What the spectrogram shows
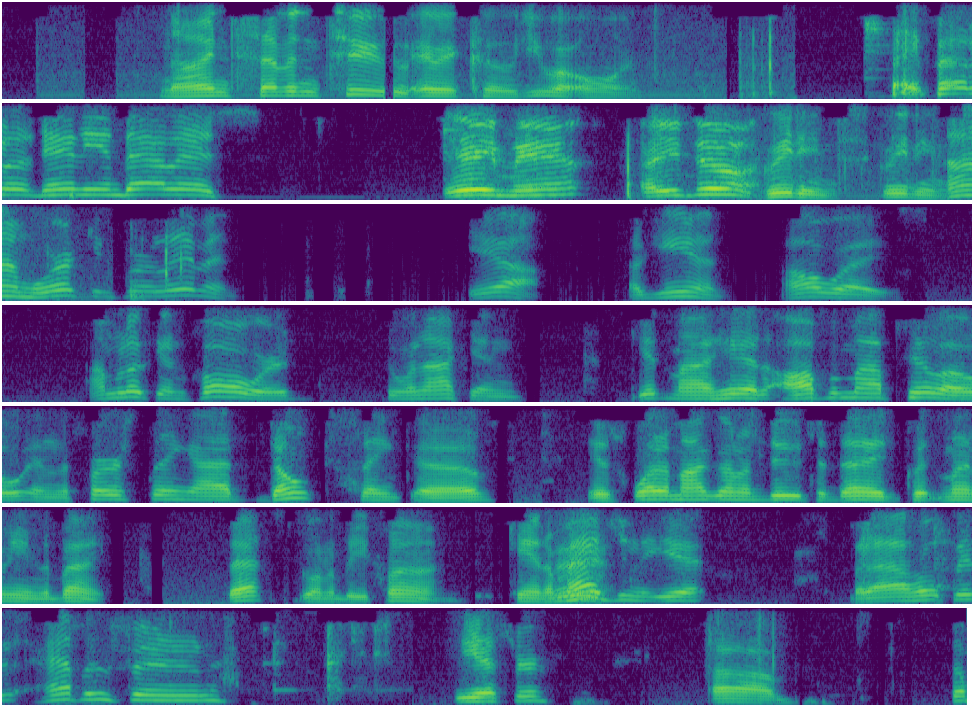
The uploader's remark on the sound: TNTSuperfantastic Conference Call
